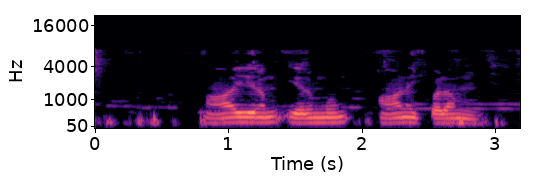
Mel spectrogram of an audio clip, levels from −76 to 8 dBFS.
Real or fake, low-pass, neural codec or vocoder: real; 7.2 kHz; none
